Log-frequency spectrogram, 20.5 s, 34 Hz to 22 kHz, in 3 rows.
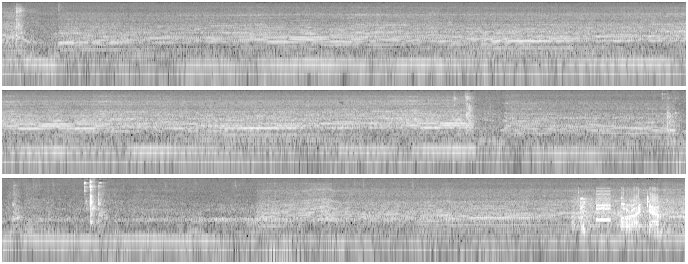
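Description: Mazda MX-5 race car in the iRacing sim at the Charlotte Roval, engine droning steadily at high revs for most of the lap, then dropping and climbing through gear changes with brief tire scrubs near the end.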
